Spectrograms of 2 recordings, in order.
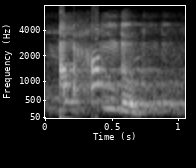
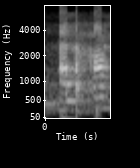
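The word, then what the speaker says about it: الحمد: কথা বলেন আমার সাথে আলহামদুলিল্লাহি রাব্বিল আলামিন আলহামদু উচ্চারণটা ঠিক শিখে নিন আলহামদু আলহামদু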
